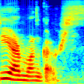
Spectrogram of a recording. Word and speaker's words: fearmongers: mongers there we go and syllable stress fearmongers I'm gonna write this down hold on fearers exactly fearmongers fear mongers that's got primary and secondary stress fear mongers fearmongers fearmongers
